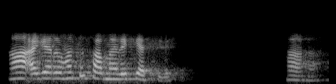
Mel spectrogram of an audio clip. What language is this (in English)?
Odia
